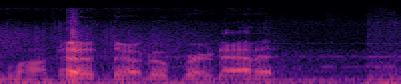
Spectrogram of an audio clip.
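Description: A magic spell fires with a sharp crackle.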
